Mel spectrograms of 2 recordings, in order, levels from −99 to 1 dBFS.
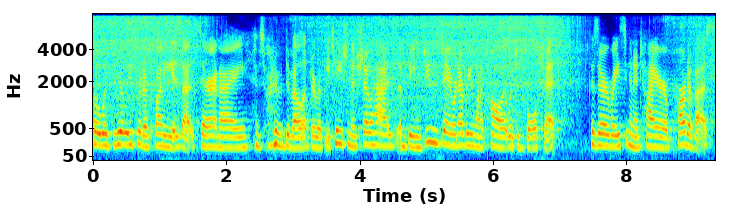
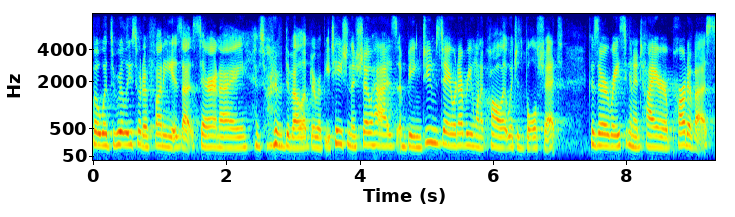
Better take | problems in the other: second | background sound (Rattle (instrument)); 14 dB below the speech

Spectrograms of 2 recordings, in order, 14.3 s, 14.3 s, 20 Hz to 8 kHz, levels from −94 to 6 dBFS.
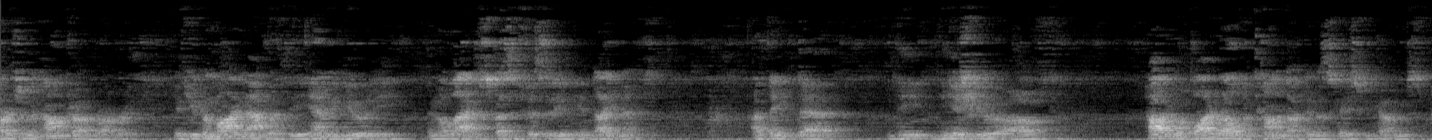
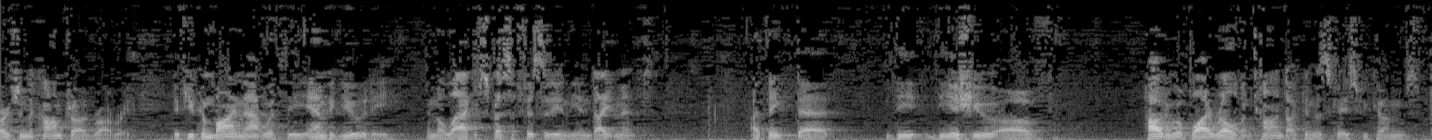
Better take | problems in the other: second | room echo; dies away in 0.7 s

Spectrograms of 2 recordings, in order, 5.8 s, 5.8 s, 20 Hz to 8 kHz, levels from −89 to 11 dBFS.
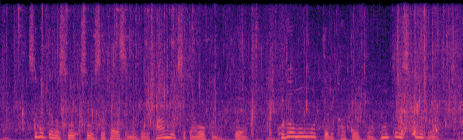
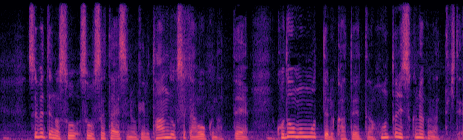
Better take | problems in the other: second | background sound (Stream); 4 dB below the speech

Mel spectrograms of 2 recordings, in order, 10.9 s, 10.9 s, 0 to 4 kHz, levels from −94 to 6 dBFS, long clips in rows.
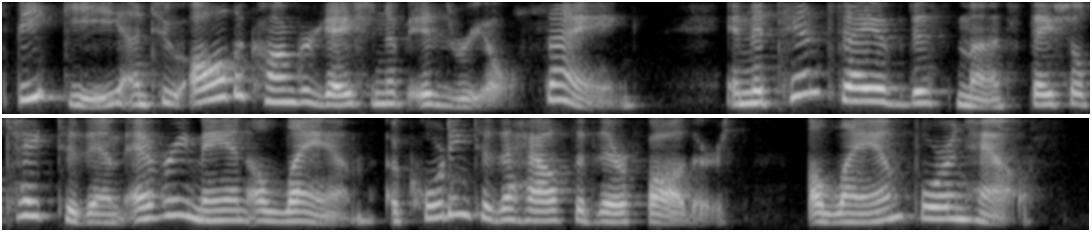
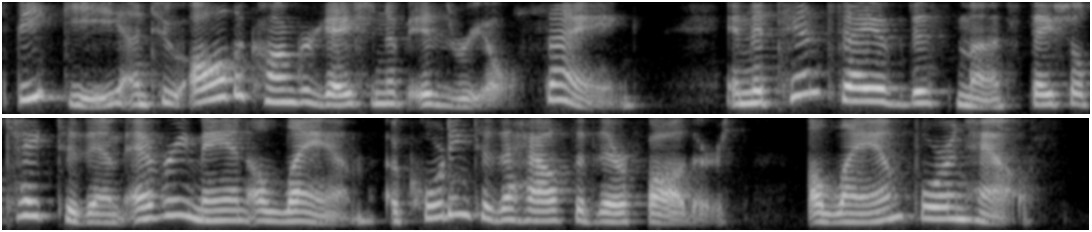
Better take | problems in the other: first | noise reduction (neural mask model Resemble Enhance denoiser)

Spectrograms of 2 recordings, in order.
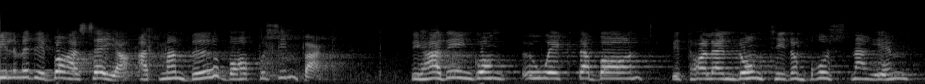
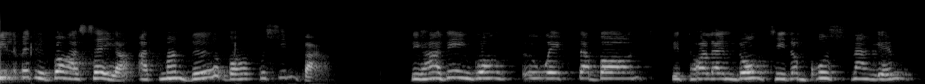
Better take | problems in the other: first | noise reduction (neural mask model DeepFilterNet 3)

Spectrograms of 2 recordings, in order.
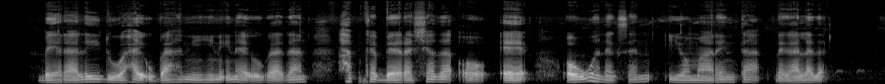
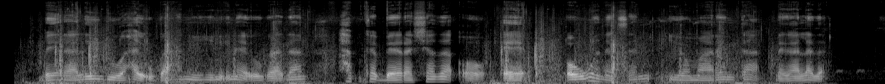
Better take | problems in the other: first | background sound (Run); 8 dB below the speech

